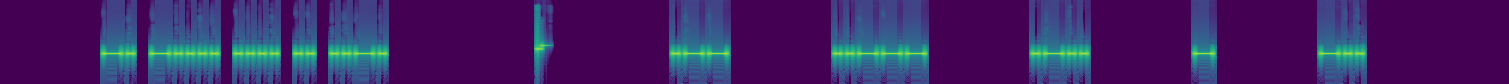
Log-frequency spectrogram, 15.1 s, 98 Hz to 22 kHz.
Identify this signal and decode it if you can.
Morse code, heard as a keyed tone, about 20 wpm, spaced as for 10 wpm, 700 Hz. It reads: N6HIF W2LTD
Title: USA Call Signs - 5 Characters - 6x Character Spacing - 20wpm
